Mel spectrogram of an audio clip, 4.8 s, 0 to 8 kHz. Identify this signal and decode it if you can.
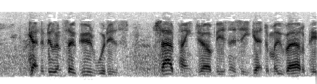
Emergency Alert System (SAME) tones, heard as harsh buzzing bursts, with speech. It is heard from 0.8 to 4.5 s.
